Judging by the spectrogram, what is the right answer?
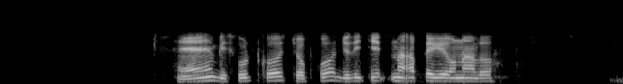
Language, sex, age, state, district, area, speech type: Santali, male, 30-45, Jharkhand, East Singhbhum, rural, conversation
